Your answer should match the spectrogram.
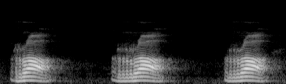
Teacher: ra hərfində təkrarlama qeyd olunur və təkrarlama nəzərə çarpır · Term: təkrar sifəti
